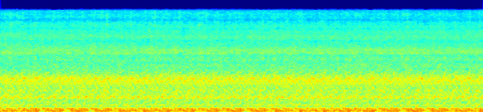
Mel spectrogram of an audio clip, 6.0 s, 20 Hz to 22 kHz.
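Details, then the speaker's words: 2017 Marathon 2250 kW diesel genset with MTU engine, 1800 rpm, about 3 hours runtime, new condition, fed from a temporary diesel tank; deep, even rumble with steady beat and no knocks, rattles or hunting; normal idle. "Got it hooked up to a diesel tank right here just so you can hear it run. Checked it out. Everything seems to be normal and running properly."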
